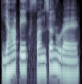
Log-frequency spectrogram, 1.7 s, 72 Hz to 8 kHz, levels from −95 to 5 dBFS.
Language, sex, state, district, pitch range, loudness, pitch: Hindi, male, Arunachal Pradesh, Lower Dibang Valley, 145-180 Hz, -16 LUFS, 155 Hz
